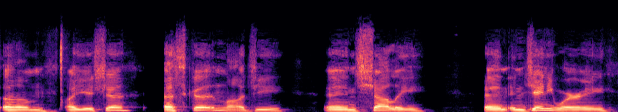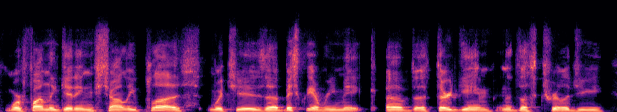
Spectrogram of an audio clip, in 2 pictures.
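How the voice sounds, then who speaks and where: A young man hosting a casual podcast, chatting excitedly and swearing often. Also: mid-range voice. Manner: excitable, swears a lot, animated. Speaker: podcast host.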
